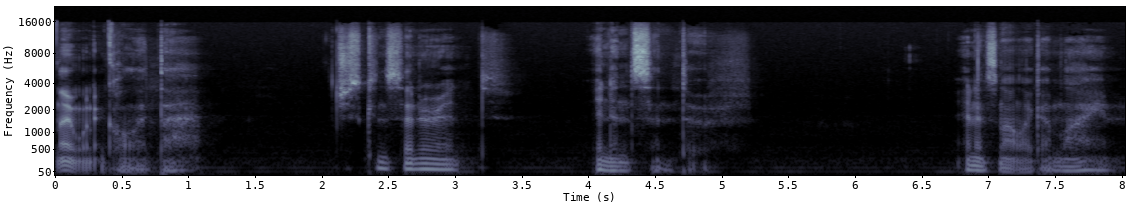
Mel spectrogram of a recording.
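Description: Man voicing a very deep, husky eldritch villain. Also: big pitch swings, darkish tone, exaggerated voice. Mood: wistful, teasing. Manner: slow, intimate, teasing. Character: ancient imprisoned male eldritch villain, seductive, scheming, lonely. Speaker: voice actor. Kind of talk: ASMR roleplay.

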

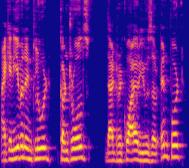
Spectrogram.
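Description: A young man walks through a software demo step by step, his voice sitting a little higher than most men's. He explains each click at a steady, even pace, speaking into a desk microphone at his computer. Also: normal speed. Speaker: tech tutorial presenter. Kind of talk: screen-recorded software demo narration.

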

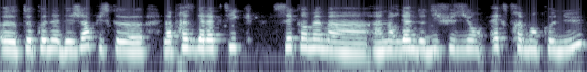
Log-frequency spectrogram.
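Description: A woman's voice: a little high, fairly quick, a little mellow. An older woman hosting a daily online show, welcoming and questioning her guest over a video call, with searching phrasing and fillers. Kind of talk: interview hosting. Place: home room. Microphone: video call webcam. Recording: dull lo-fi webcam audio.

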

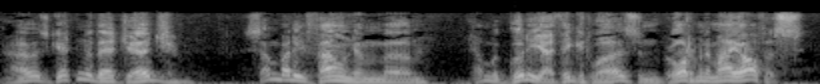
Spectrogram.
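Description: High, husky Western marshal. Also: male voice, big pitch swings, fairly quick, warm tone, no room sound. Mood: matter-of-fact. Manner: folksy, rambling testimony. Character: folksy, matter-of-fact Western town marshal. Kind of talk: radio western drama acting.

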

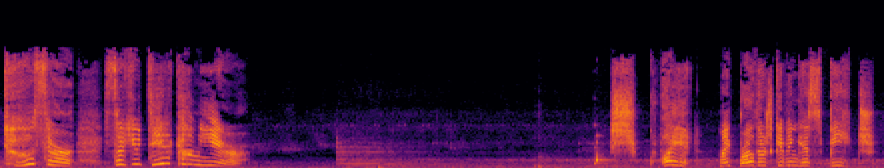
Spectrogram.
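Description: Small boy for a game: very high, slow, sing-song, innocent and eager. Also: expressive, sharp tone, slight background noise, heavily acted. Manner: childlike, wide-eyed, eager. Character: innocent, excitable little boy, admiring younger brother. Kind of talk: video game voice acting.

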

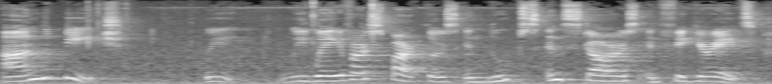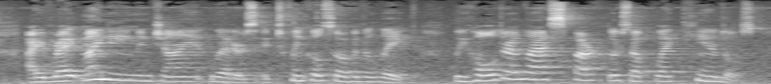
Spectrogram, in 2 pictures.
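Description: An older woman reading a children's storybook aloud, expressive and deliberate, with small stumbles. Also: medium pitch. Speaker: library story time reader. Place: indoors in a large library room. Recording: roomy echo, faint background room noise.

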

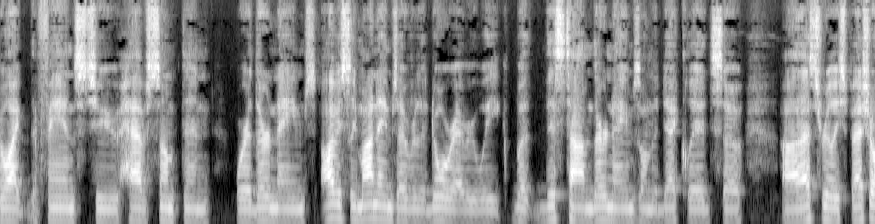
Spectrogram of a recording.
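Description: Young male podcast host, racing driver, mid pitch, casual chat, dry recording. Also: no echo. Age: young adult.

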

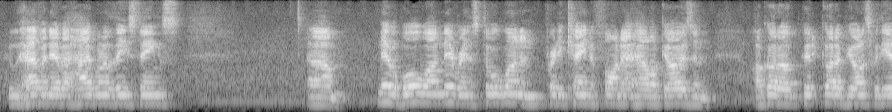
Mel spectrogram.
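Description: A laid-back Australian man in his thirties talks through camping gear in an easygoing, self-deprecating way, with the odd mild swear word. His voice sits a little high and stays fairly flat in pitch. A faint outdoor hiss sits behind him, as he is recorded on a patio by a camera mic at some distance. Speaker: camping vlogger. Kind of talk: casual product review and unboxing. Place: outdoor patio, then a garage.

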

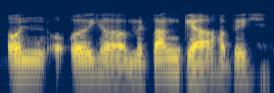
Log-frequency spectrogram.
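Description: A man's voice: mid-range voice, flat delivery, takes it slowly, no echo. A man chatting casually on the phone in a laconic, colloquial and naive-sounding way. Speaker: prank call recipient. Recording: dry, narrow phone-band sound.

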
